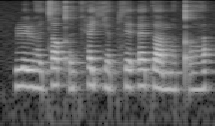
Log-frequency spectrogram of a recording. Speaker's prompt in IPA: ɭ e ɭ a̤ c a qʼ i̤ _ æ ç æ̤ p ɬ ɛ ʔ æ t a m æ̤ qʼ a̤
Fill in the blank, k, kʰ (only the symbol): kʰ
